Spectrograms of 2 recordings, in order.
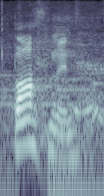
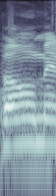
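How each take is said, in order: First: The middle has an F-like sound. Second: The middle has no F-like sound. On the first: The speaker calls it right. "it's an F sound" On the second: The speaker calls it wrong. "Nobody says it right. It's always like Bowman"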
